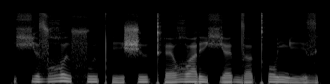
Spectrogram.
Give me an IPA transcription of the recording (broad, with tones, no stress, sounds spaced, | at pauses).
ç ɨ˨ z ʁʷ i˦˨ sʷ ɨ˦ pʰ i˨ ʃ ɨ˦ kʰ ɛ˨˦ ʁʷ a˦ ɾ i˨ ç ɛ˨˦ d ɐ˨˦ kʰ o˦ ɲ i˨ z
